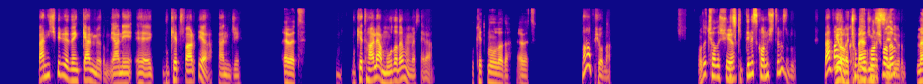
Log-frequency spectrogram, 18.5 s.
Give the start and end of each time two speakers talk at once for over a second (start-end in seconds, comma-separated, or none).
16.7-18.0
